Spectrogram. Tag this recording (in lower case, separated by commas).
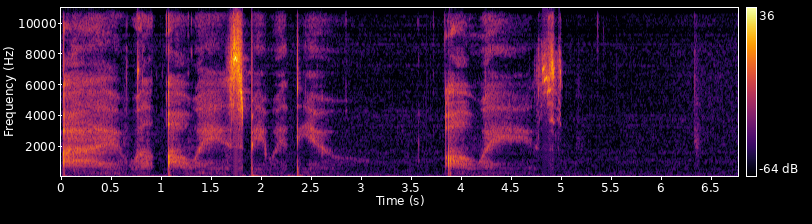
human voice, whispering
